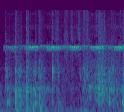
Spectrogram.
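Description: Cricket-chirping sound effect: a high, steady chirp pulsing about twice a second, starting suddenly at the beginning, the stock 'awkward silence' gag. Under it, light clicks from a straw being worked in a cup of ice.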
